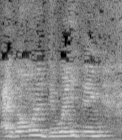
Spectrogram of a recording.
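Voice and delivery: normal talking voice

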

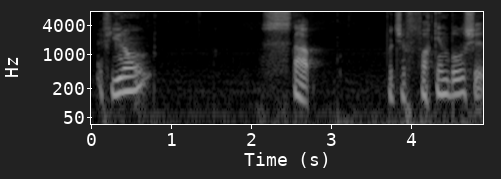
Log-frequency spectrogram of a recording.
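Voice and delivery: calm menacing tone. Showing how to confront someone to their face: calm threat. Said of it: "in his face just calmly and be like".

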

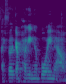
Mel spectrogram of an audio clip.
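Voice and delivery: normal talking voice

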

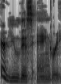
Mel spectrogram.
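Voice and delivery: low, judgmental, accusatory, dressing-down tone. Showing how not to ask a question, the speaker uses an accusatory, judgmental tone. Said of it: "a tone of voice that is accusatory or dripping with judgment".

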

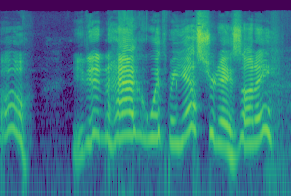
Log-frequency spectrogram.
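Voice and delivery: very high, loud hag voice. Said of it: "I will only pay three silver".

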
